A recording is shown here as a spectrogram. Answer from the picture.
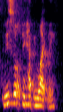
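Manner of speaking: ordinary talk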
